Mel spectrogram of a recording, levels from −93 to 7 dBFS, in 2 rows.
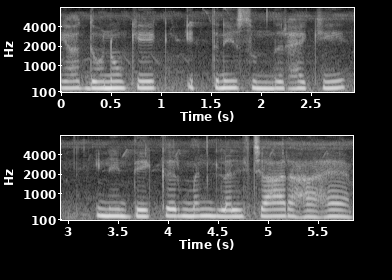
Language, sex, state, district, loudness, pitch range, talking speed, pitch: Hindi, female, Himachal Pradesh, Shimla, -14 LUFS, 225-235 Hz, 145 wpm, 230 Hz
